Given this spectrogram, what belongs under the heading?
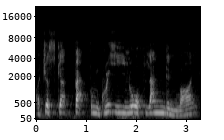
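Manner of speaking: mock a Malaysian friend putting on British airs; showy put-on London accent. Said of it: "They come back like".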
